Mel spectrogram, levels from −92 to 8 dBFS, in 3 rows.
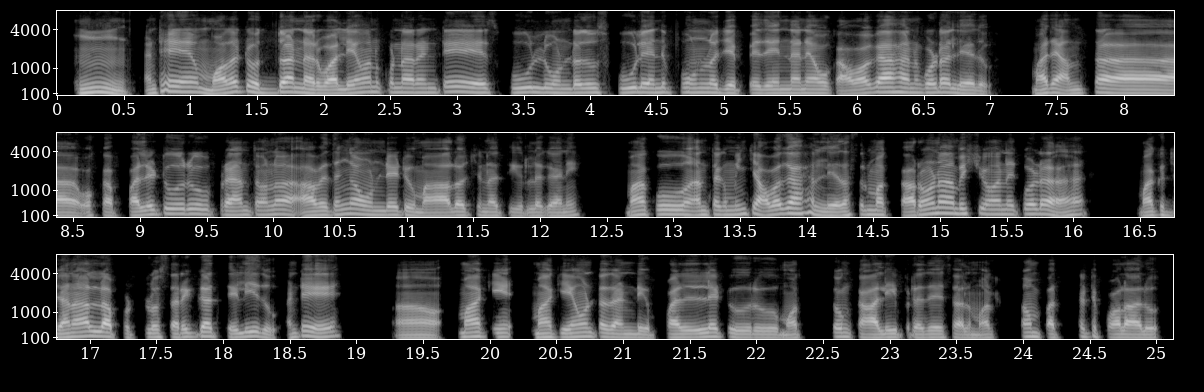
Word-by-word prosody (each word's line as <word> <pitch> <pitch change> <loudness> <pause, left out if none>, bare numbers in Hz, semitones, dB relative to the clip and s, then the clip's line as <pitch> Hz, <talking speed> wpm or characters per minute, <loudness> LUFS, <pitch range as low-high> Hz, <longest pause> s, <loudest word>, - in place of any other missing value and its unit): హ్మ్. 150 0 +2 0.3
అంటే 135 - 0 0.3
మొదటోద్దు 160 +1 +3
అన్నారు. 130 -6 +3
వాళ్ళేమనుకున్నారంటే 150 +4 0 0.3
"స్కూలుండదు, 150 -2 -1
స్కూల్ 155 +1 -1
ఏంది? 150 +1 -2
ఫోన్‌లో 155 -1 -1
చెప్పేది 125 0 -1
ఏంది?" 130 0 -1
అనే 130 0 0
ఒక 120 - -12
అవగాహన 160 +5 +4
కూడా 155 +1 +2
లేదు. 115 -3 0 0.4
మాది 135 +4 +2
అంతా 125 +5 0 0.8
ఒక 115 - -20 0.2
పల్లెటూరు 170 +7 0 0.2
ప్రాంతంలో 145 +3 0 0.2
ఆ - - +2
విధంగా 155 +5 -1
ఉండేటివి 140 -3 -1
మా - - -1
ఆలోచన 120 0 -2
తీరు‌లు 110 0 -5
కానీ, 115 +3 -3 0.4
మాకు 150 +1 0 0.3
అంతకు 145 +1 -3
మించి 165 +2 -2
అవగాహన 180 +2 +2
లేదు. 120 +1 +2
అసలు 150 +1 -7
మాకు 140 -4 -2
కరోనా 175 +10 +3
విషయం 175 -2 -2
అని 160 -1 -3
కూడా 165 -1 +3 0.7
మాకు 125 +3 -1
జనాల్లో 155 +5 +4
అప్పట్లో 125 +2 -5
సరిగ్గా 135 +5 +2
తెలీదు. 130 -1 0
అంటే 160 +5 0 0.7
ఆహ్, 105 -1 0 0.2
మాకే 140 -1 +1 0.3
మాకేముంటదండి 130 -2 0 0.2
పల్లెటూరు, 120 -1 0 0.2
మొత్తం 130 +6 -5
ఖాళీ 115 +1 +2
ప్రదేశాలు, 115 -1 -2
మొత్తం 130 +7 -5
పచ్చటి 130 +4 -6
పొలాలు, 110 -1 +2
140 Hz, 130 wpm, -23 LUFS, 120-155 Hz, 0.8 s, అవగాహన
